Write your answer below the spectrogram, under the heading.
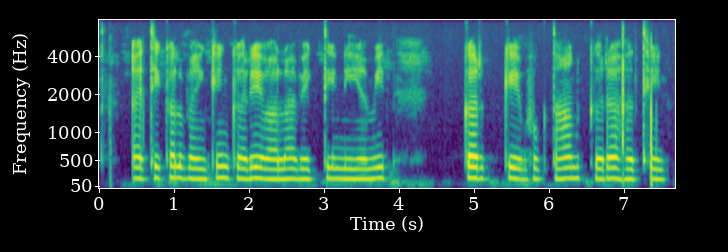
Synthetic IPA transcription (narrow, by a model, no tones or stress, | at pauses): ɛːt̪ʰɪkəlbɛ̃ːŋkɪ̃ŋɡkəɾeʋaːlaʋjək̚t̪inɪjəmɪt̪ | kəɾkebʱʊɡt̪aːnkəɾəɦət̪ʰin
